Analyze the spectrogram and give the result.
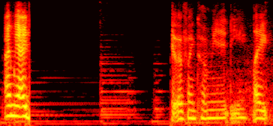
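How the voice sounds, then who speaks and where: A young woman chats in a soft, halting way, full of fillers and restarts. Her connection keeps dropping, so her voice cuts out and swings unevenly in volume. Faint music plays behind her. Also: mid-range voice, steady tone, creaky. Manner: soft-spoken, hesitant, many fillers and restarts. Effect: choppy online voice chat that cuts out, uneven volume. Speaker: guest streamer. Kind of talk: casual online voice chat.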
